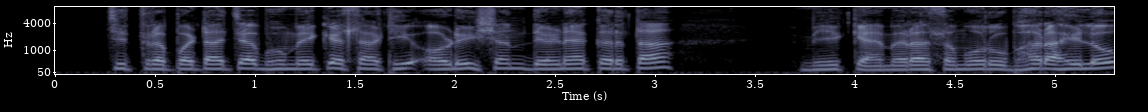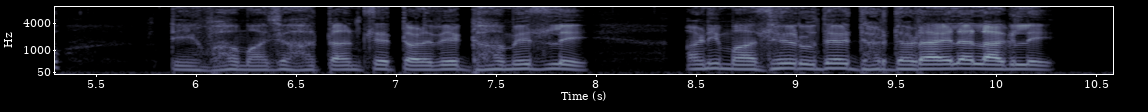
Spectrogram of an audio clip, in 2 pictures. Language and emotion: Marathi, fearful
